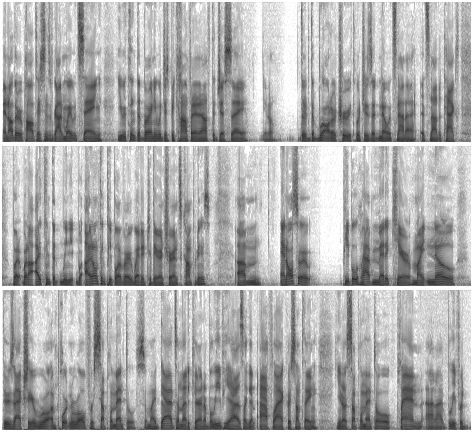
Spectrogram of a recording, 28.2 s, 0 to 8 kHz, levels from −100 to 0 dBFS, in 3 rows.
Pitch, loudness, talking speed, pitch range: 110 Hz, -21 LUFS, 205 wpm, 100-120 Hz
